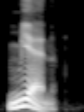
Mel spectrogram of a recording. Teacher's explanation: mian is a neutral tone. This means it's unstressed, it's quick, it's light, no emphasis.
